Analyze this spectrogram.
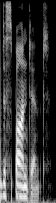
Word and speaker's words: despondent: source covering words from despondent all the way through disgruntled. Okay, first word up. Despondent. D S P O N D E N T. You hear that spawn part?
